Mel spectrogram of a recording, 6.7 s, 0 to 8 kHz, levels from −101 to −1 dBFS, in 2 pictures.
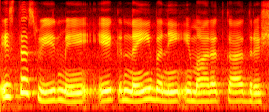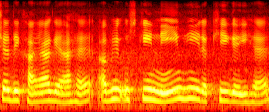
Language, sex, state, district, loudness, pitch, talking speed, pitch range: Hindi, female, Bihar, Madhepura, -18 LUFS, 220 Hz, 170 wpm, 200-330 Hz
